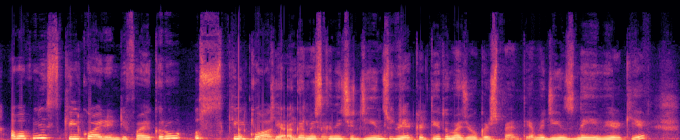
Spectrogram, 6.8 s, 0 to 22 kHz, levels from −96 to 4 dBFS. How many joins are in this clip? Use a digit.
1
